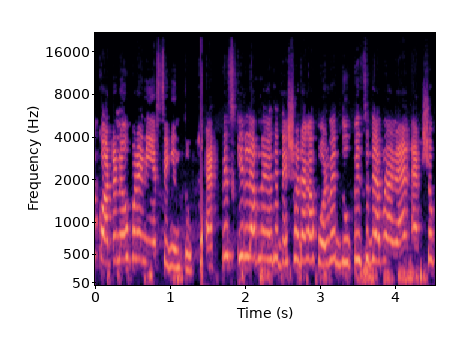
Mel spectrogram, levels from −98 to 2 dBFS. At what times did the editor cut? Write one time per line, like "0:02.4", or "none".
0:01.5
